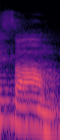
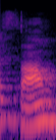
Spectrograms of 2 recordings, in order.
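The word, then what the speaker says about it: psalm: गया अब लिखा है पी एस ए एल एम इसको हम बोलते हैं साम इसको क्या बोलते हैं साम पढ़ते हैं तो पी इसमें क्या है साइलेंट है जैसे मान लीजिए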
